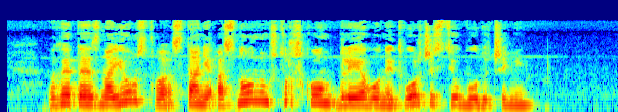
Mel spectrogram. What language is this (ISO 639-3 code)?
bel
